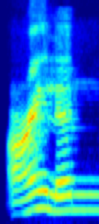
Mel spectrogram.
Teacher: नून पर हम गुन्ना करेंगे, नाक में आवाज लेके जाएंगे, लंबा करेंगे, ना में अलिफ को लंबा करेंगे, और आखिर में रॉ।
